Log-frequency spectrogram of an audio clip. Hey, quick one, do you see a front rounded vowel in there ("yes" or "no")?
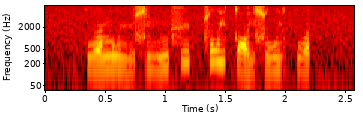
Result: yes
